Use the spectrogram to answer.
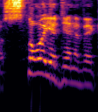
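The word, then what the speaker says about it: Stojadinović: lazar stojo dinovic so stoya dinovic is going to be the pronunciation on that one and out of the red corner he has a big favorite minus 670.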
